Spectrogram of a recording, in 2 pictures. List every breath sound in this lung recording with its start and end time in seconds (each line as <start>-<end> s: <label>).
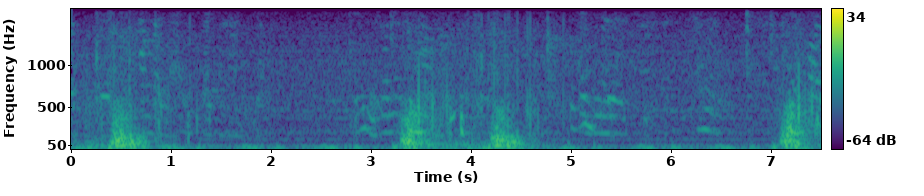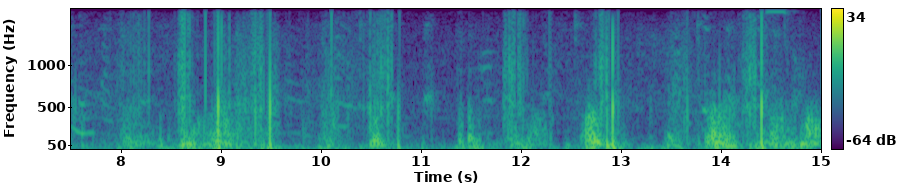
No breath sounds were labelled in this clip.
